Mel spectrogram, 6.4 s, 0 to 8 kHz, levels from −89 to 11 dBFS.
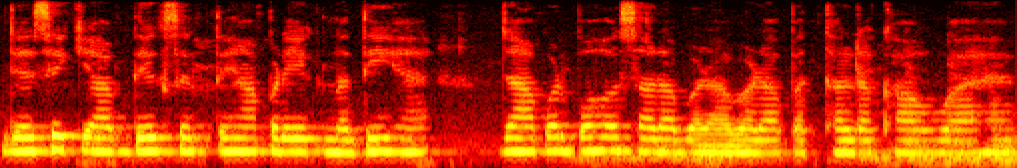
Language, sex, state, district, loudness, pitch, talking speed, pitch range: Hindi, female, Bihar, Katihar, -15 LUFS, 195 Hz, 200 wpm, 185-205 Hz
